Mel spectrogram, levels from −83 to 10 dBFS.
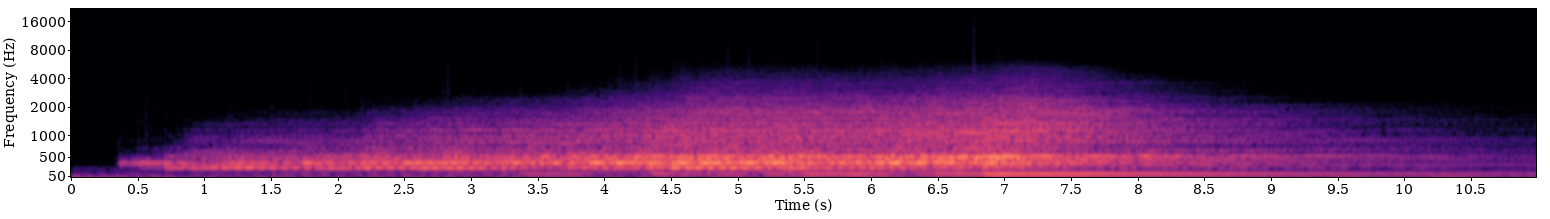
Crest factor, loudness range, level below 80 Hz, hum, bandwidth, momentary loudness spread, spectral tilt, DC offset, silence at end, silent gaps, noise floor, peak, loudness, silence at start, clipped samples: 16 dB; 9 LU; -50 dBFS; none; 5.4 kHz; 19 LU; -10 dB/octave; under 0.1%; 0.15 s; none; -43 dBFS; -4 dBFS; -19 LUFS; 0 s; under 0.1%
